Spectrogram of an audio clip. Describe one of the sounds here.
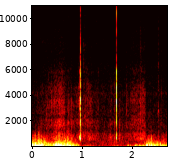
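A fishing reel clicks sharply.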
